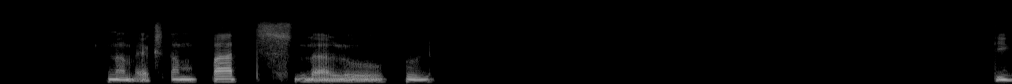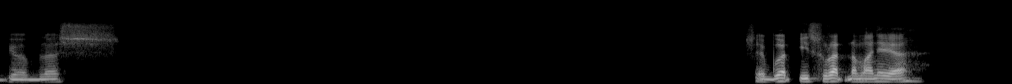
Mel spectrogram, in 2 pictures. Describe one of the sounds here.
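A man speaks calmly over an online call, in short bursts between silences.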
